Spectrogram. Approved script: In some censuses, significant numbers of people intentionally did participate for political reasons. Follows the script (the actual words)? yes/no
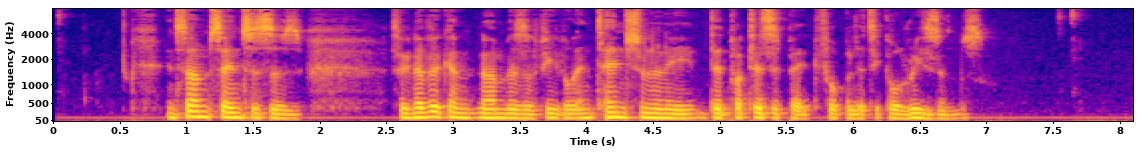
yes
